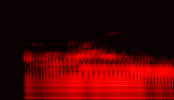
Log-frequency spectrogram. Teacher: गन की आवाज में झुनझुराहट, वाइब्रेशन और भारीपन होता है। यह गले से निकलने वाली एक भारी और गूंजदार आवाज होती है। जैसे पानी में गरगराहट या गुस्से वाली आवाज। · غین کی آواز میں جھنجھلاہٹ، وائبریشن اور بھاری پن ہوتا ہے۔ یہ گلے سے نکلنے والی ایک بھاری اور گونجدار آواز ہوتی ہے، جیسے پانی میں غرغراہٹ یا غصے والی آواز۔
